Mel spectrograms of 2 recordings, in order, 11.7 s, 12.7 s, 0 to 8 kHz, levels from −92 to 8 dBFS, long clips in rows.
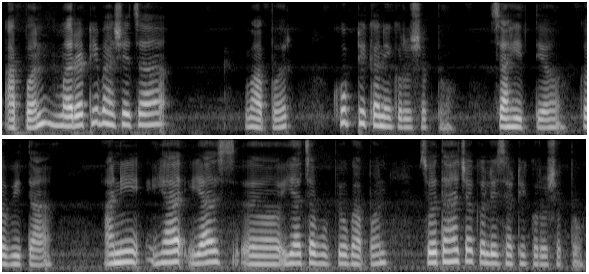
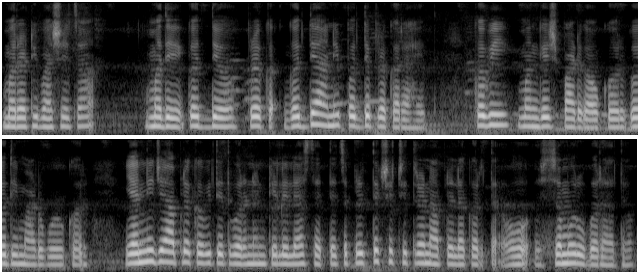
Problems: none marked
